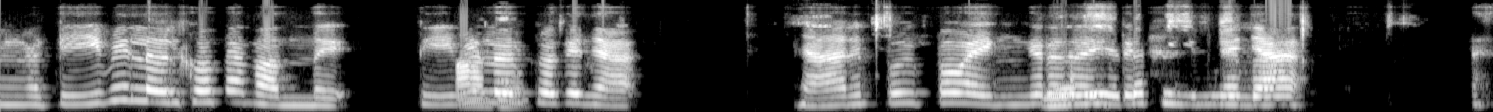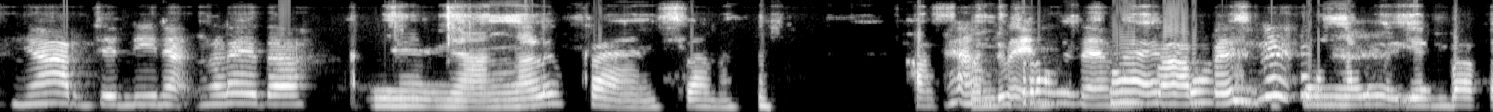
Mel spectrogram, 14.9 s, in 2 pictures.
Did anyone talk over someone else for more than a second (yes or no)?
yes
